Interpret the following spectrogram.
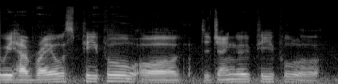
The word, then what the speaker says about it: Django: have rail people or Django people or I always pronounce a d accidentally so Jango yeah and rails how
